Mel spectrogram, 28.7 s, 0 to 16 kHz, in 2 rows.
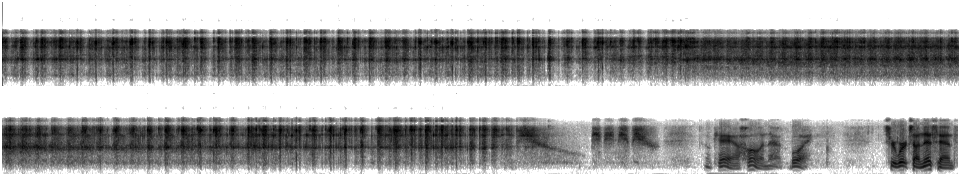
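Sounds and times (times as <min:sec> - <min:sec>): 
hand rattle shaken hard and continuously: 0:00.0 - 0:22.4
speech: 0:25.5 - 0:26.5, 0:27.7 - 0:28.7.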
